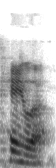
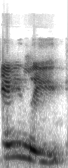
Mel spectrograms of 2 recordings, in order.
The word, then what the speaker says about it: Kier-La: Just so you know, my name's pronounced Kayla. Kayla. Oh, wow. Why did I say it? I think you said Kaye. Kaye. Kay.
